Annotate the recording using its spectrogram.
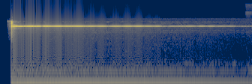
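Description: A small bell struck once, its single clear high tone ringing on and slowly fading away.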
